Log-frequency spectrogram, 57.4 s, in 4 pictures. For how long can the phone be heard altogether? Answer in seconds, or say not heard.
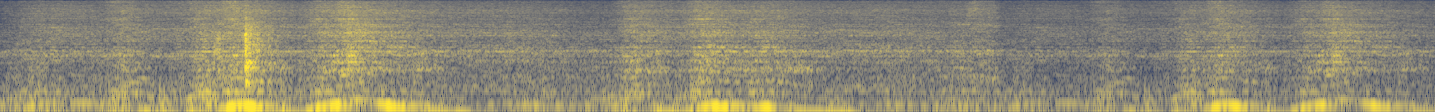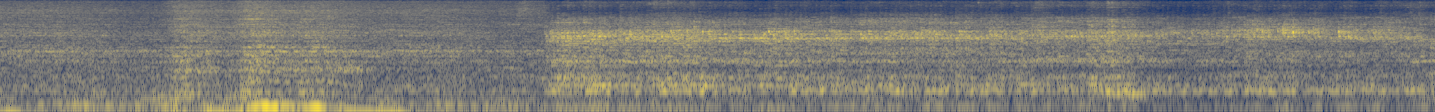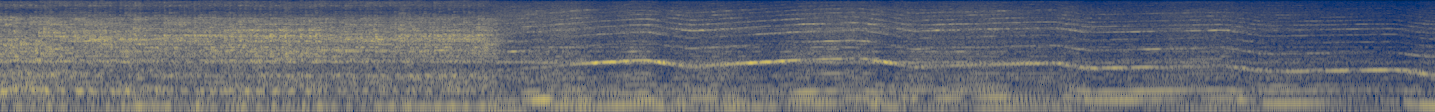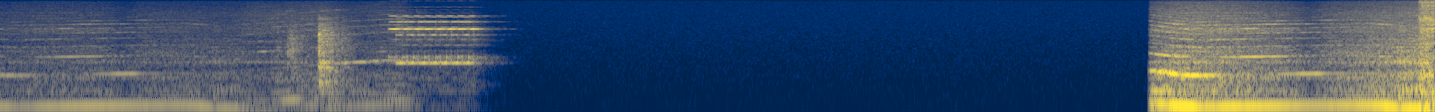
3 s.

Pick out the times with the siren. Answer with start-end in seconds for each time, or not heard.
not heard.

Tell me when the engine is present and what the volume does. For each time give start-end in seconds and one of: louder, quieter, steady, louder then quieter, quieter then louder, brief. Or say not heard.
0.0-47.1 quieter
54.5-57.3 brief.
